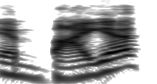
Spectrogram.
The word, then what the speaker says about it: Mbia: I have heard Mbaya. There was no pronunciation guide offered in the KU press release, but I think it's Mbia. Yesterday on the show, Michael Swain said Mbia. So we'll go with that as the in-house pronunciation until we hear differently.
